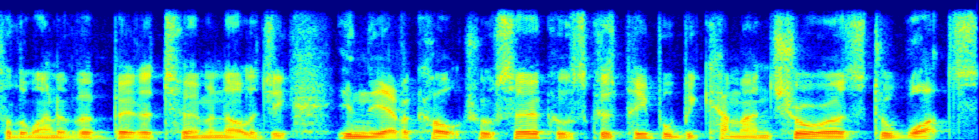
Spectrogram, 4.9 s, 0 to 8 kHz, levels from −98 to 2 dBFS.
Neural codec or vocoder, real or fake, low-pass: none; real; 7.2 kHz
